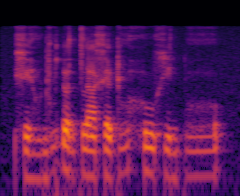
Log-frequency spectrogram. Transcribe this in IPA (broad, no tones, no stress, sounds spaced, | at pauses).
x e ɦ ṳ ɖ ṳ ɗ ʌ d t l a x ɛ ʈ o̤ h u x i d p o̤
